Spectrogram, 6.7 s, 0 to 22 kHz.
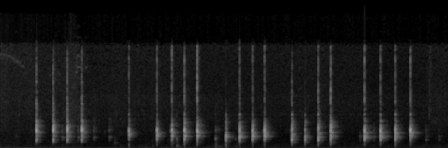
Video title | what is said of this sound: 003_【修理どうでしょう】ダンカンP.U セス・ラバーモデル(SH-55) ピックアップカバーとピックアップ本体との間に・・・・・・！？ | you'll notice that it makes a clicking sound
